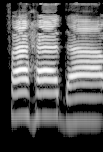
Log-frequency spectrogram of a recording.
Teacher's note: फा को छोटा, हा को छोटा और दाल को खींचेंगे खड़ी जबर की वजह से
